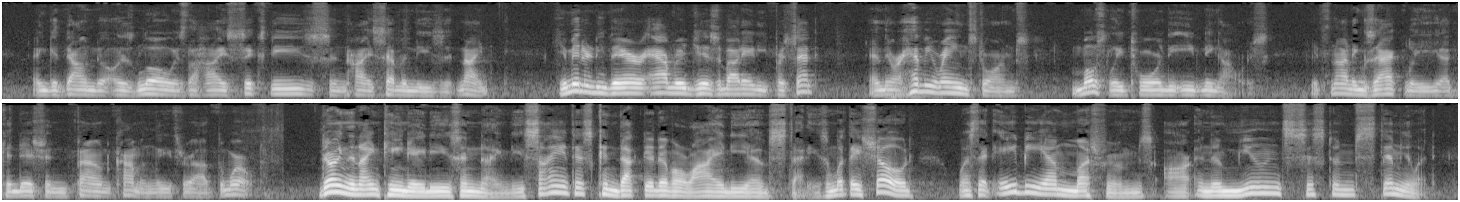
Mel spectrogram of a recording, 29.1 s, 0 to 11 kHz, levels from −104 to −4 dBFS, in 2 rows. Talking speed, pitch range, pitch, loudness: 130 wpm, 100-130 Hz, 110 Hz, -22 LUFS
